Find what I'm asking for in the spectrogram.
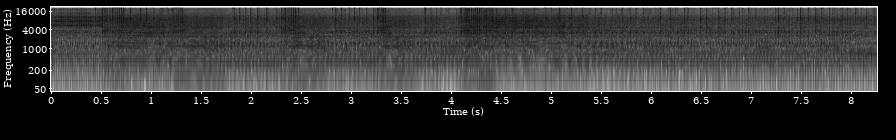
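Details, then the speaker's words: Homelite XL-12 chainsaw on a test run, which a shop blamed on low compression: it idles, but each of four throttle blips surges, then falls off and cuts out despite great spark, an ignition misfire. "that's not carburetor related that's ignition related I can tell you that right now interestingly enough it has good it has great spark actually"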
